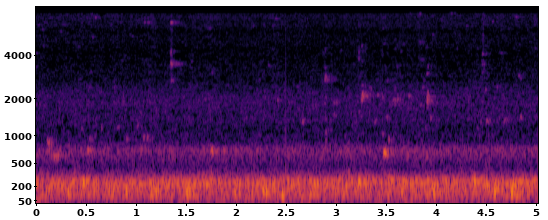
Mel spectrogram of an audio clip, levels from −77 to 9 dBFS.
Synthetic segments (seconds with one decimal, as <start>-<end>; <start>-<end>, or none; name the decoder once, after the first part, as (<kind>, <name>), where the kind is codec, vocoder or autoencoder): 1.1-2.3 (vocoder, Vocos); 2.8-3.9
